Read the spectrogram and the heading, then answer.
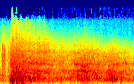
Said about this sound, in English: And one day, there was a big storm.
